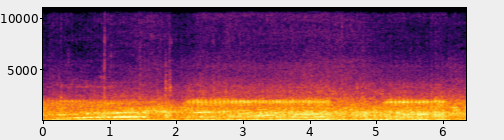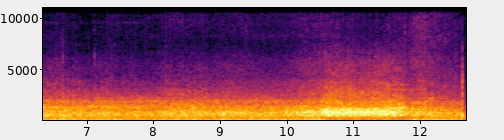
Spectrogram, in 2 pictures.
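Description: A BMW E21 323i's fuel-injected straight-six engine pulling as the open-topped car drives along, with wind and road noise. The engine note rises over the first few seconds and then holds steady, and a louder rush of noise swells near the end.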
